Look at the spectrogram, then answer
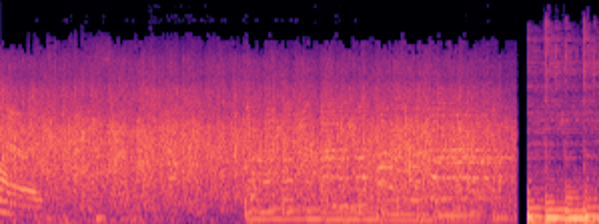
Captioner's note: applause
